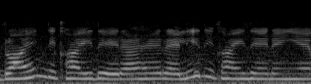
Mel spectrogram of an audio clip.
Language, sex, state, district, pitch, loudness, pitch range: Hindi, female, Uttar Pradesh, Budaun, 260 Hz, -32 LUFS, 250-275 Hz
